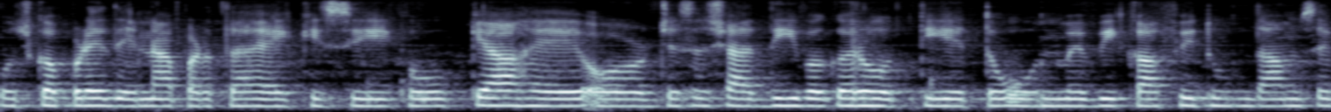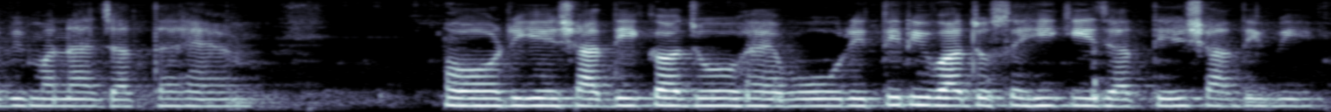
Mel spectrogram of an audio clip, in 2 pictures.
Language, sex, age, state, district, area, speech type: Hindi, female, 30-45, Rajasthan, Jodhpur, urban, spontaneous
